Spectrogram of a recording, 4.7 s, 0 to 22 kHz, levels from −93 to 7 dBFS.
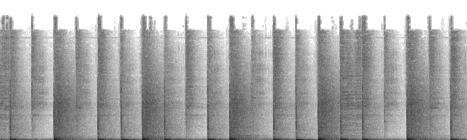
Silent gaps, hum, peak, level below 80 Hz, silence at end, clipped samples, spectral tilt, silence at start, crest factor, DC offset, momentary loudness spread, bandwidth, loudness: none; none; 0 dBFS; -20 dBFS; 0 s; under 0.1%; -4 dB/octave; 0 s; 16 dB; under 0.1%; 4 LU; over 20 kHz; -18 LUFS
